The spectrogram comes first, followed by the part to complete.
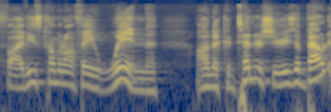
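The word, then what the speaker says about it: Nguyen: do you say yeah it's not nean it's just win I don't say nguan I say just win yeah it's just win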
